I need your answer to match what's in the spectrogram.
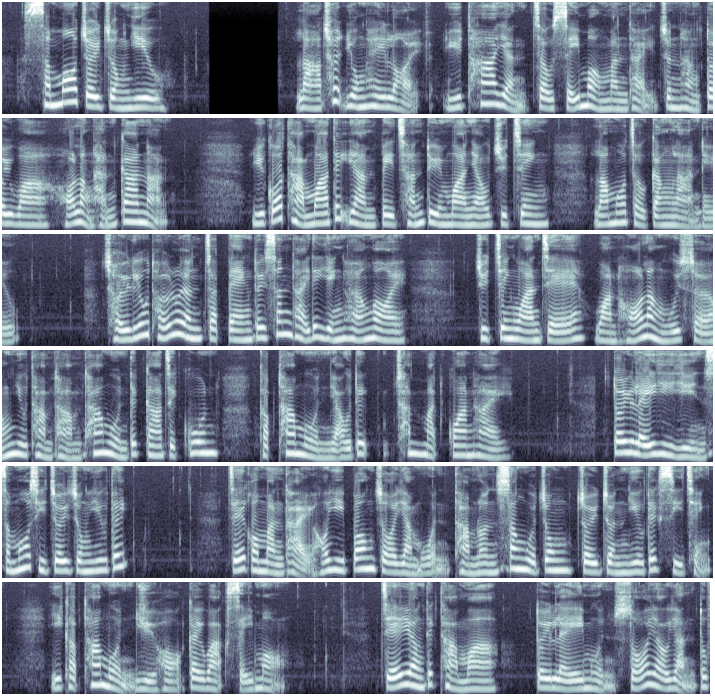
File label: Cantonese; Palliative Care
